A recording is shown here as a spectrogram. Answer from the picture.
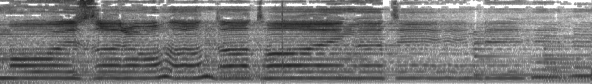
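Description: Background music: a slow melody held on long notes, with a few brief wavering turns, over a steady low drone.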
